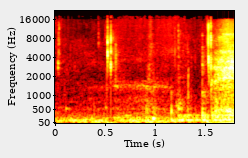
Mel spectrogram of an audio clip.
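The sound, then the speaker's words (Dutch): Someone takes a sip of a drink, with a few small wet mouth clicks and a soft slurping rush at the end. No one speaks. “Ik, ik nam al een slokje, slokje te, hm.”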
